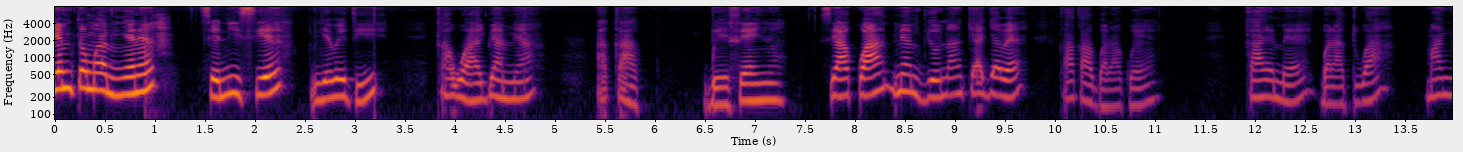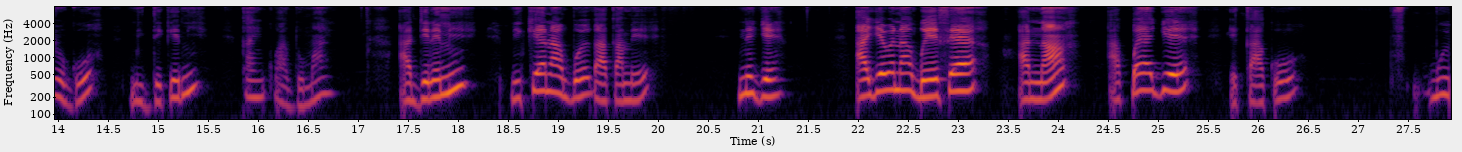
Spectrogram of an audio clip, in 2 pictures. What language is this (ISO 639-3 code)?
gol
